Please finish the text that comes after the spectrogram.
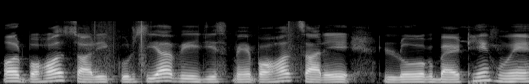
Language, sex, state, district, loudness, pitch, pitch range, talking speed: Hindi, male, Jharkhand, Ranchi, -16 LUFS, 120 Hz, 120-150 Hz, 125 wpm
